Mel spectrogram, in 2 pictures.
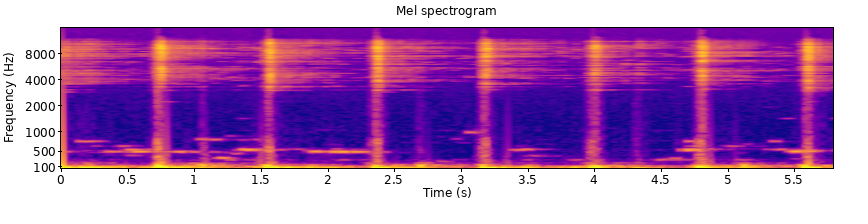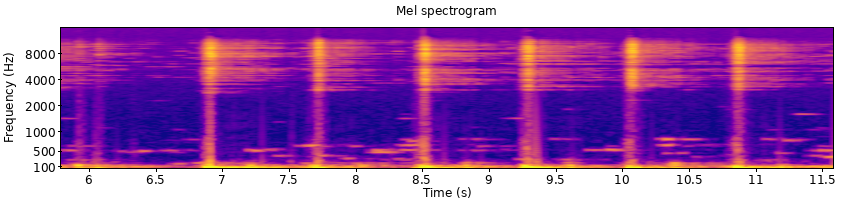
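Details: Person's own recorded heartbeat, felt as pauses and hard beats like falling: low thudding beats near 75 a minute with uneven spacing and a clear pause, fitting PVC/PAC skipped and extra beats: irregular heartbeat with ectopic beats.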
